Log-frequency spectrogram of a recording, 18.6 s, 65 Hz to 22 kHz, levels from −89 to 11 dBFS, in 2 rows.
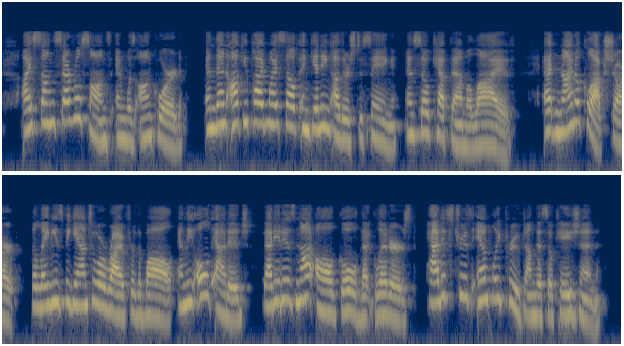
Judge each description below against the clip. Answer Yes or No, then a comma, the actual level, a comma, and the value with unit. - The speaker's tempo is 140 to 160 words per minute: No, average, 170 wpm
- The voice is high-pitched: Yes, high, 235 Hz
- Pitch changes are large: Yes, wide, 8.3 semitones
